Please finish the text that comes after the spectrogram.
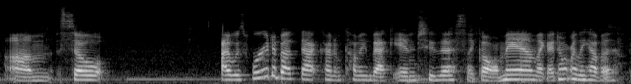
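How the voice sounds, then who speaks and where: A woman's voice: medium pitch, normal speed, muffled recording, a little hiss or hum. A woman artist hosting a casual studio vlog, talking while she paints, rambling with lots of fillers and restarts. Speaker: artist and vlogger. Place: home art studio.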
